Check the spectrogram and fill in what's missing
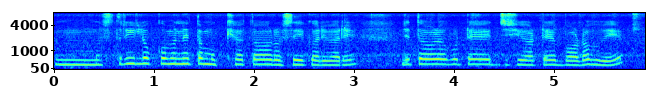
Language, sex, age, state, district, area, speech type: Odia, female, 18-30, Odisha, Jagatsinghpur, urban, spontaneous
